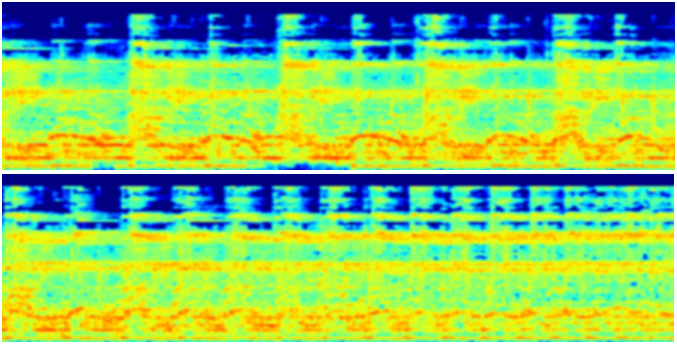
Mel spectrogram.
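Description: Varkari dindi bhajan music: a wavering melody over steadily jingling metal hand cymbals and regular percussive strokes, with a sustained low drone beneath.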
